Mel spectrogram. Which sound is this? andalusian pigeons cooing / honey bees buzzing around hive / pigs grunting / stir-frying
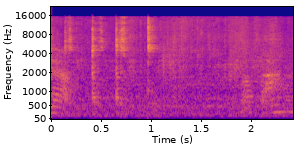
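stir-frying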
